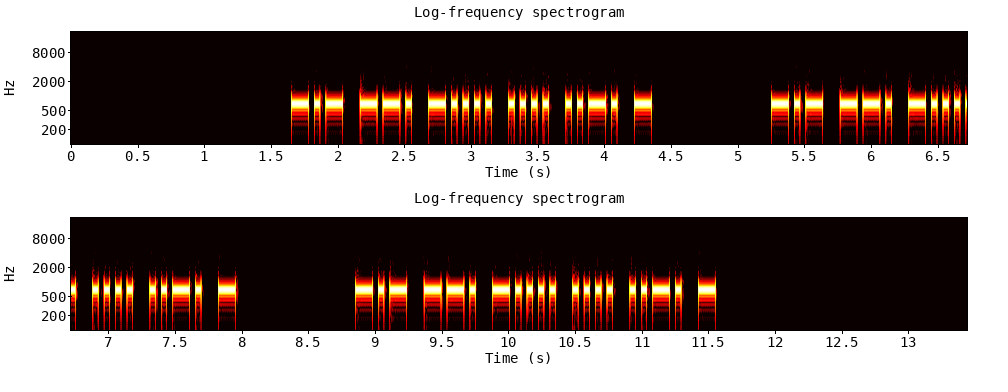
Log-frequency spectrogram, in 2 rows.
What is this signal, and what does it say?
Morse code, heard as a keyed tone, about 28 wpm, 700 Hz. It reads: KG6HFT KG6HFT KG6HFT
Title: USA Call Signs - 6 Characters - Repeated 3x - 28wpm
